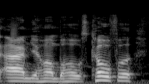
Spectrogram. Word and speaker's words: Kofa: Once again, I am your humble host, Kofa. Ko F A, not coffee, not Kufu, not Kofi, or any variation thereof. Kofa rhymes with sofa.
